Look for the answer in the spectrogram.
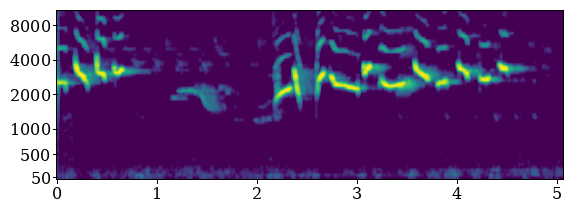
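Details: Kacer, or oriental magpie-robin, a raw bird under training, in full gacor song bringing out its isian repertoire: quick whistled flourishes, a brief pause with a soft note, then a long chain of clear descending whistles.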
